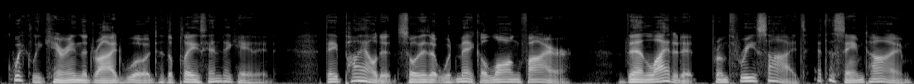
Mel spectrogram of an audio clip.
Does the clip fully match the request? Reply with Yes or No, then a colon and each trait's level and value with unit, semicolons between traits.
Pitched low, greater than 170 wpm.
Yes: low, 105 Hz; average, 195 wpm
